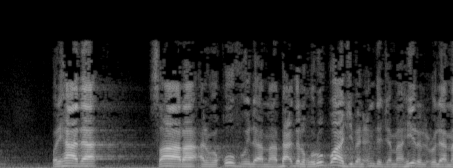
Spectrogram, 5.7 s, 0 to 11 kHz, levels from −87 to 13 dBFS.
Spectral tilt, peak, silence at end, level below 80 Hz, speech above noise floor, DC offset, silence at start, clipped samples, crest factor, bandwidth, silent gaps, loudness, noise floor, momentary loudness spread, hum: -4.5 dB/octave; -2 dBFS; 0 s; -42 dBFS; 21 dB; under 0.1%; 0 s; under 0.1%; 20 dB; 8.8 kHz; none; -20 LUFS; -41 dBFS; 13 LU; none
